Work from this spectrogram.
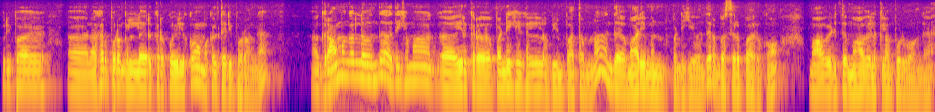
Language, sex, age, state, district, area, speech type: Tamil, male, 45-60, Tamil Nadu, Pudukkottai, rural, spontaneous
